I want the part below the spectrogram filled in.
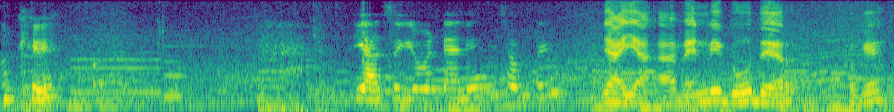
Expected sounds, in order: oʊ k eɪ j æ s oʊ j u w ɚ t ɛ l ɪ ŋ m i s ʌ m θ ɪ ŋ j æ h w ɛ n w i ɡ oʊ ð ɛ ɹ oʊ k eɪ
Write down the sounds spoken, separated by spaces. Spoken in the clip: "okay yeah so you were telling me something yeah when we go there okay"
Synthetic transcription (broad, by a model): oʊ k eɪ j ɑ s oʊ j u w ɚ t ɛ n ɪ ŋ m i s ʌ m t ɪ ŋ j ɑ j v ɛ n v i ɡ oʊ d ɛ ɹ oʊ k eɪ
